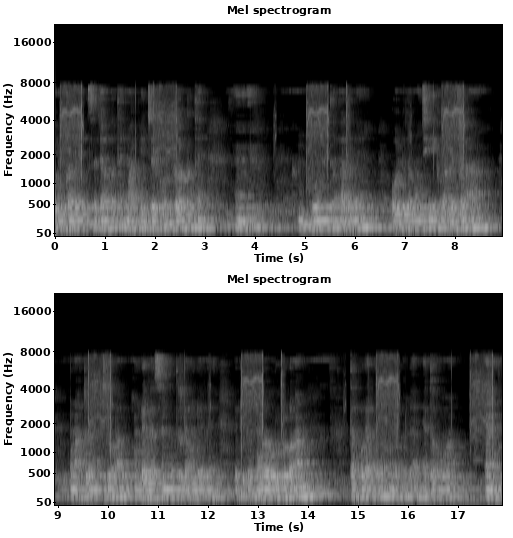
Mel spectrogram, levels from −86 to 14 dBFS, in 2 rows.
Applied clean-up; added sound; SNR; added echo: none; Camera; 19 dB; reverberation time 1.1 s.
